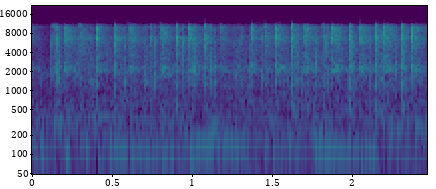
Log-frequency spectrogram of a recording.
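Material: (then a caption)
Metal. An aerosol spray foundation can is shaken hard before use, and the mixing ball inside it rattles in a rapid series of sharp, bright clicks. The sound is concentrated in the high frequencies. The ball is there to mix the foundation.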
